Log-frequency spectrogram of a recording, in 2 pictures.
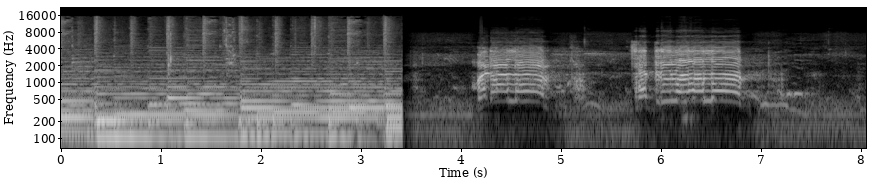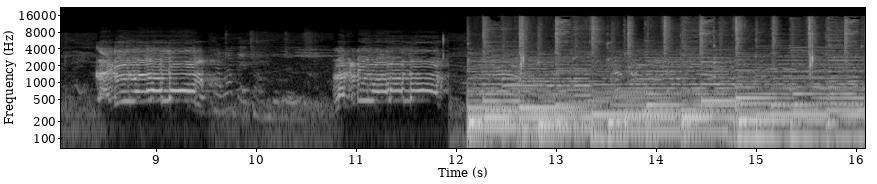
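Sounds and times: vendor calling through megaphone: 0:04.0 - 0:07.3, 0:08.3 - 0:12.1.

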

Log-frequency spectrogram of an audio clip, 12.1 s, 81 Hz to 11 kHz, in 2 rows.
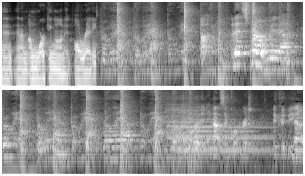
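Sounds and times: acoustic guitar struck and ringing: 0:09.3 - 0:11.7.

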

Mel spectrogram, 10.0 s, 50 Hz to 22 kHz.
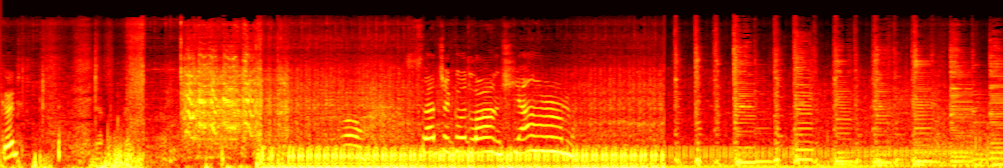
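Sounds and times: bass line: 0:01.8 - 0:10.0
motorcycle engine running: 0:01.8 - 0:10.0
strummed acoustic guitar: 0:06.7 - 0:10.0.

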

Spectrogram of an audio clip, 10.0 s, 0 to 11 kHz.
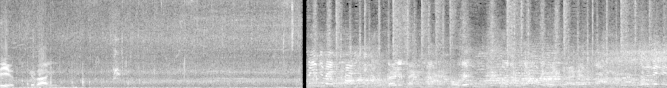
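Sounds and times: wind buffeting microphone: 0:00.0 - 0:04.5
music: 0:04.6 - 0:10.0.

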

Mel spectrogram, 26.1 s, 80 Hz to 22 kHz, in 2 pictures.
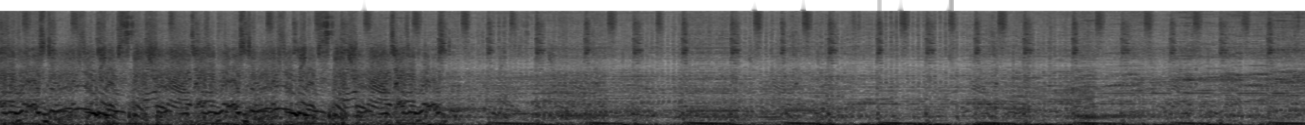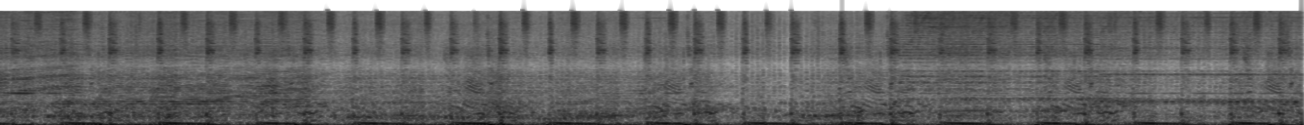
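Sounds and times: deep bass pulse: 0:00.0 - 0:26.0
electronic textures: 0:00.0 - 0:26.0
high electronic ticks: 0:00.0 - 0:26.0.

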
